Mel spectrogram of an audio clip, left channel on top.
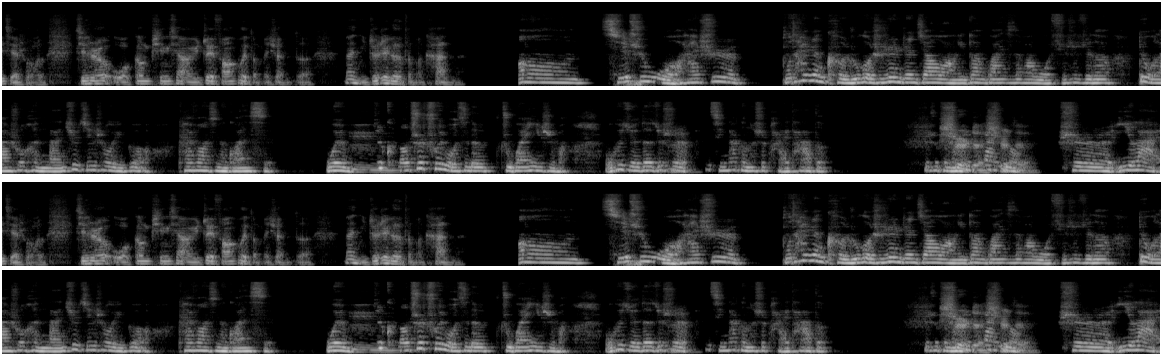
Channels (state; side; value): identical; both; correlation 1.00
